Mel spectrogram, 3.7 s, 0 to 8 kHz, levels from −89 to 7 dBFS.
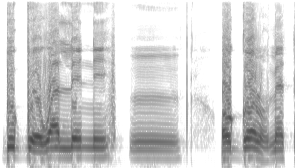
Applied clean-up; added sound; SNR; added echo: none; none; none; none.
